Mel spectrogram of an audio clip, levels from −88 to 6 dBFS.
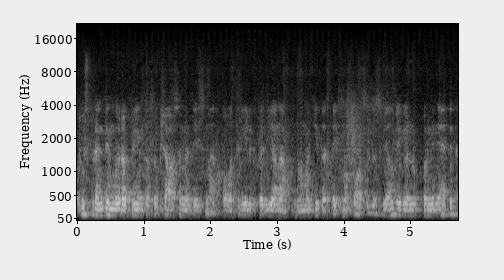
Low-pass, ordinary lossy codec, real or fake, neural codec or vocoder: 19.8 kHz; MP3, 96 kbps; fake; vocoder, 44.1 kHz, 128 mel bands, Pupu-Vocoder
